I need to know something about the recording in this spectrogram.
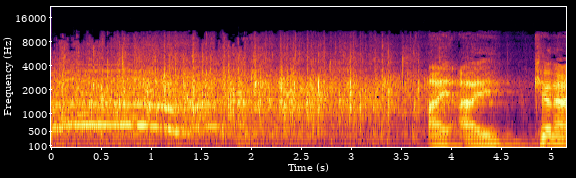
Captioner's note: cheers and applause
